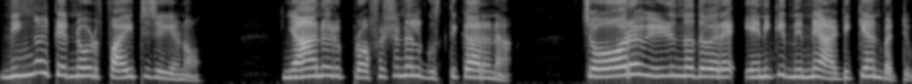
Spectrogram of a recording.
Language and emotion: Malayalam, angry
